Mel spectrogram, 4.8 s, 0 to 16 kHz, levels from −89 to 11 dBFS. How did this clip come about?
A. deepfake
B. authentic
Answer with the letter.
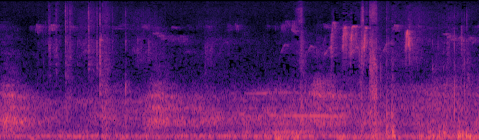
B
